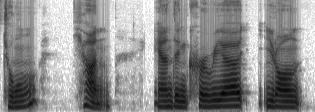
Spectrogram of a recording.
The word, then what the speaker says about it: Jonghyun: one that he's more sensitive about so it's Chong Hyun and in Korea you don't do acronyms of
